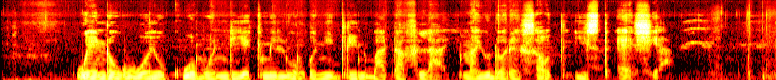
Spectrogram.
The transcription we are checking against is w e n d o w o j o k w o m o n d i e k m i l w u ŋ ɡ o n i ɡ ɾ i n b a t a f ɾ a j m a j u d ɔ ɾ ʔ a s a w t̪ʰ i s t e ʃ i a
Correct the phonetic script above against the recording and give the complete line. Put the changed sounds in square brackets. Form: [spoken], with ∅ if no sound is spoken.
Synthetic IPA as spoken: w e n d o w o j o k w o m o n d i e k m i l w [o] ŋ ɡ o n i ɡ ɾ i n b a t a f [l] a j m a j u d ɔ ɾ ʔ [ɛ] s a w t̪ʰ i s t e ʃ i a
